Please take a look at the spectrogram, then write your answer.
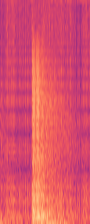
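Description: A single sharp grenade explosion in Call of Duty Mobile bursts out after a brief lull, followed by a rumbling low decay that fades slowly.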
